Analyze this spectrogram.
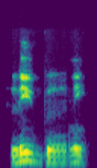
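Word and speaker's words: لِابْنِ: Nah, ini bacanya adalah libni. Aslinya adalah li ibni. Tetapi ya, karena ini adalah hamzah wasal maka tidak terbaca kalau dia berada di tengah. Maka menjadi libni.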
